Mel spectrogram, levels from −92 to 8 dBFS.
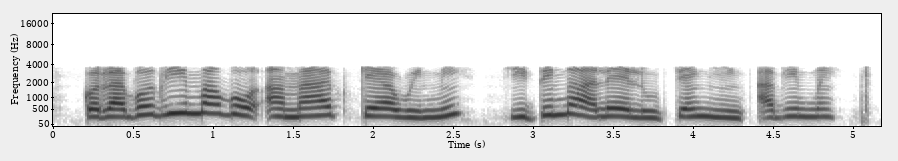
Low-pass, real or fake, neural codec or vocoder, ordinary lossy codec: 3.6 kHz; fake; autoencoder, 44.1 kHz, a latent of 192 numbers a frame, MeloTTS; none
